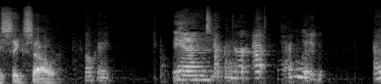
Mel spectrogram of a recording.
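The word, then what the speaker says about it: Sig Sauer: mentions the Sig sour he mispronounced sour as Sawyer which if you purchased that firearm and it was for yourself you'd be familiar with how to say Sig sour okay and I would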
